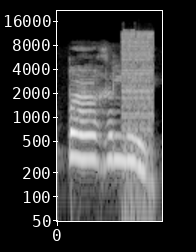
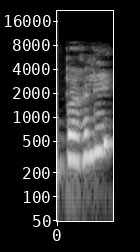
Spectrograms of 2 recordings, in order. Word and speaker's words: parlez: prononce pas le S vous parlez e Z je ne prononce pas le Z le Z il elle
